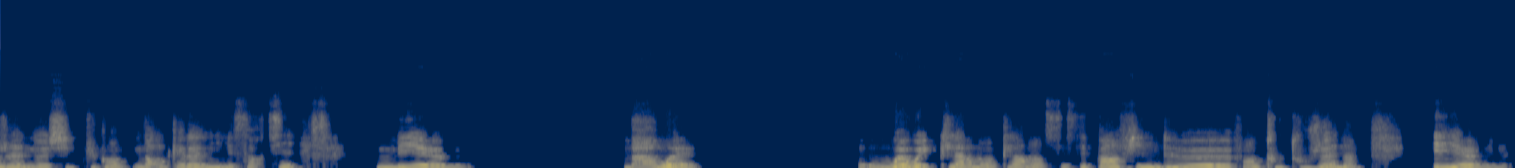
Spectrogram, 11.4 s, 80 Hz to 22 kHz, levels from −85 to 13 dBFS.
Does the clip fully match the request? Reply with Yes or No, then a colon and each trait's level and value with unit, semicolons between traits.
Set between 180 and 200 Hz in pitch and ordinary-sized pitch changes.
Yes: medium, 185 Hz; average, 3.5 semitones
